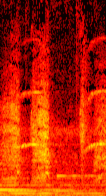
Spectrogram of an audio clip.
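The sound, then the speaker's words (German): A white cockatoo with a bright yellow crest, perched in a tree, chirps in a few harsh, raspy bursts, each a short squawk separated by brief pauses, over a steady low hum. “Neugierig zwitschert der schöne Papagei euch zu.”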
